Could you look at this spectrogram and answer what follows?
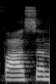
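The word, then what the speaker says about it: fasten: देखिए यहाँ पर ये फासन और हैसन में, तो यहाँ पर भी हमारा टी जो साइलेंट है, और क्रिसमस जो है ना इसमें भी टी साइलेंट है।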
